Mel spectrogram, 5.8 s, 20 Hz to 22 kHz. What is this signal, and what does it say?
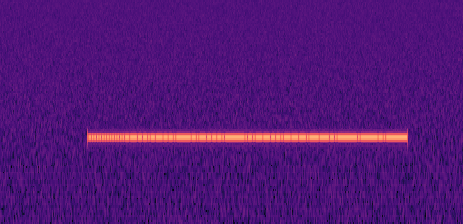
PSK31 (31.25 baud), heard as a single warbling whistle, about 1800 Hz.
